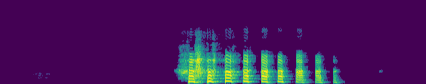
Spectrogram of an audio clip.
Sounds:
Laughter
